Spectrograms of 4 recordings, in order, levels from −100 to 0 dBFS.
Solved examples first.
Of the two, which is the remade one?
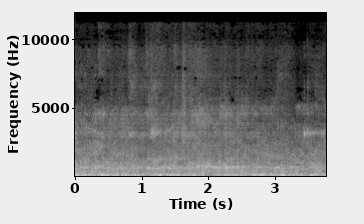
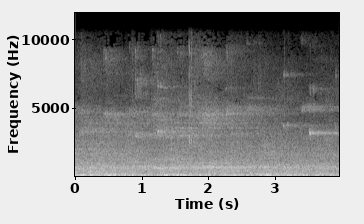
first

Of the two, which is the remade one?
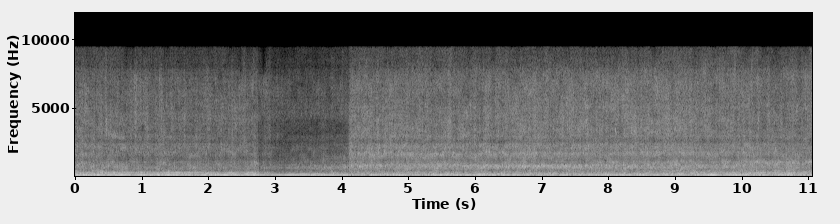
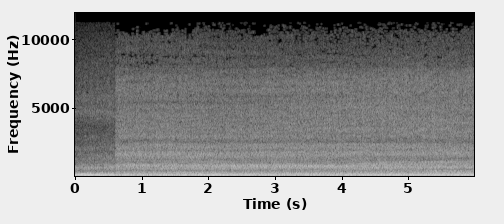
first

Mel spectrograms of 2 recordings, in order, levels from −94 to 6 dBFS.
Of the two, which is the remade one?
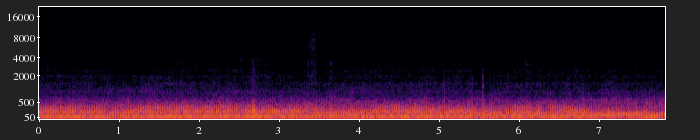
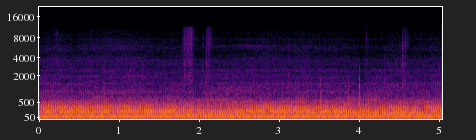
first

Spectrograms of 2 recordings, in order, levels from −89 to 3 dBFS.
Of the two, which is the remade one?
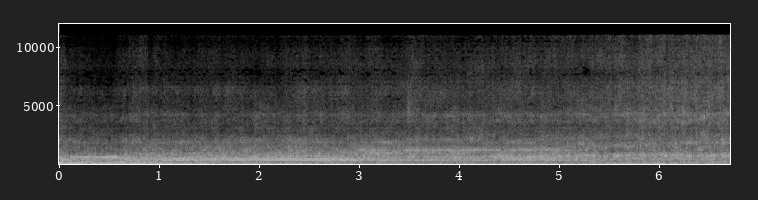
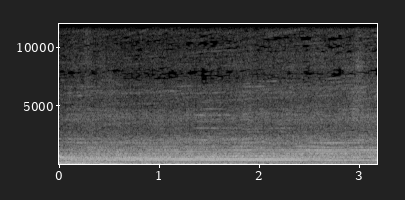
first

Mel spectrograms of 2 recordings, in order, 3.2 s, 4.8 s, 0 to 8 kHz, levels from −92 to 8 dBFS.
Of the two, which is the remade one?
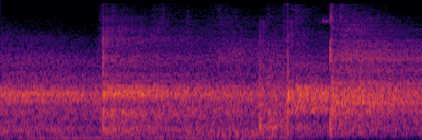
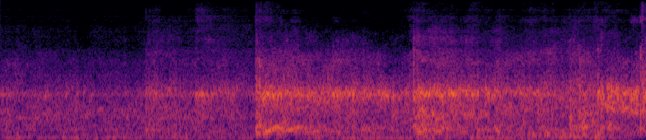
second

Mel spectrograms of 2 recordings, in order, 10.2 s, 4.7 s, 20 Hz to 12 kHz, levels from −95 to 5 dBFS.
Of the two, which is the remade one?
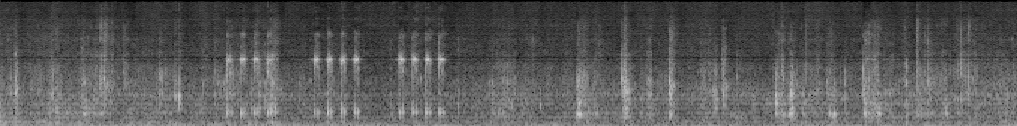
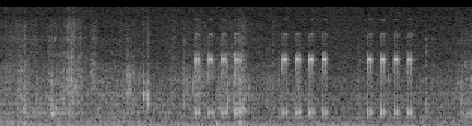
first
